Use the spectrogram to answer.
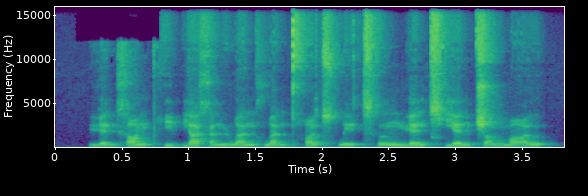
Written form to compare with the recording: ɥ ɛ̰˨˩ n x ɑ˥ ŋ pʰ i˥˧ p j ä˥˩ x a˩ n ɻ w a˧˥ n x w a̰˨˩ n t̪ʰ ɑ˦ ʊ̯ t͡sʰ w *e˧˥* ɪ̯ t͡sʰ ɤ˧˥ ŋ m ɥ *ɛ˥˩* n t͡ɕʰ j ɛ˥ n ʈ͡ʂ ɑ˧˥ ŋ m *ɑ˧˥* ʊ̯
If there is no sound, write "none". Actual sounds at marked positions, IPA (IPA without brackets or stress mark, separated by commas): e˩, ɛ˥˩, ɑ˧˥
